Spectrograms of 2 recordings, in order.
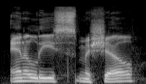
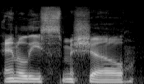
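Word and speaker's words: Anneliese Michel: Annalise Michel, I believe is the correct way to pronounce her name.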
